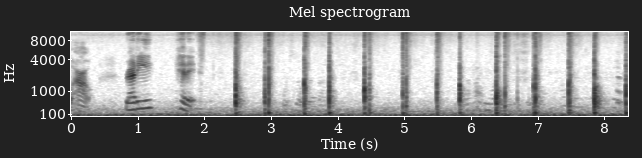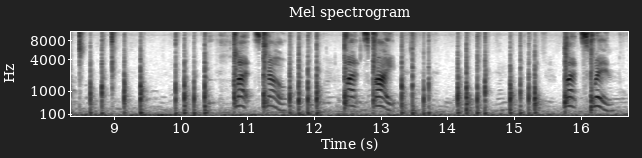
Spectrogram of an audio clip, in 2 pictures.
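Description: A young woman speaks and laughs close by.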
